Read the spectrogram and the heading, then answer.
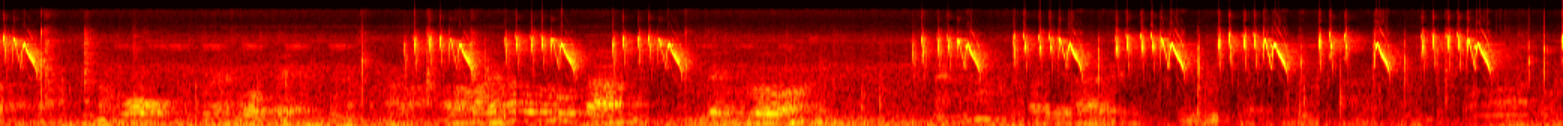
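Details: Bar-winged prinia singing in dense 'nembak rapat' bursts: sharp, high, down-slurred notes repeated roughly every second, in runs of three or four, with softer lower chattering notes between the runs.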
